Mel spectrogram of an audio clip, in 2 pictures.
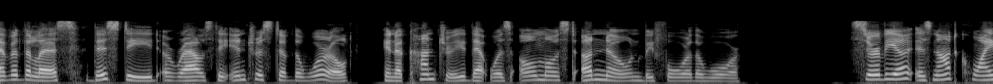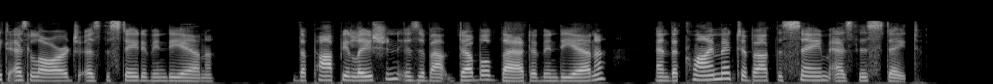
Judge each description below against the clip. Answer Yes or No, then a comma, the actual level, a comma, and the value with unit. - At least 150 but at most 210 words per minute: No, average, 140 wpm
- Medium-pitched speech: Yes, medium, 180 Hz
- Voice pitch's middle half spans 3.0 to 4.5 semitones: Yes, average, 3.3 semitones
